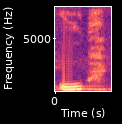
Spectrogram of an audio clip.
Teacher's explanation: ऊ जब भी आप बोलेंगे तो आपके होठ जो है गोल हो जाएंगे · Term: वृत्तमुखी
